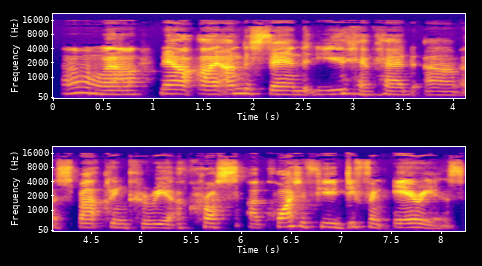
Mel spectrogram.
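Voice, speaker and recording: A woman's medium-pitched voice with an Australian accent, fairly slow and fairly even in intonation, with hardly any pauses. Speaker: radio host. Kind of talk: radio interview. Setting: studio.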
